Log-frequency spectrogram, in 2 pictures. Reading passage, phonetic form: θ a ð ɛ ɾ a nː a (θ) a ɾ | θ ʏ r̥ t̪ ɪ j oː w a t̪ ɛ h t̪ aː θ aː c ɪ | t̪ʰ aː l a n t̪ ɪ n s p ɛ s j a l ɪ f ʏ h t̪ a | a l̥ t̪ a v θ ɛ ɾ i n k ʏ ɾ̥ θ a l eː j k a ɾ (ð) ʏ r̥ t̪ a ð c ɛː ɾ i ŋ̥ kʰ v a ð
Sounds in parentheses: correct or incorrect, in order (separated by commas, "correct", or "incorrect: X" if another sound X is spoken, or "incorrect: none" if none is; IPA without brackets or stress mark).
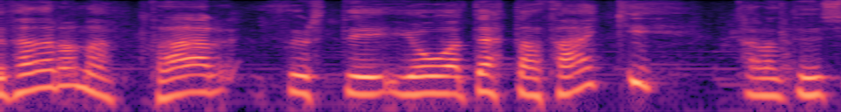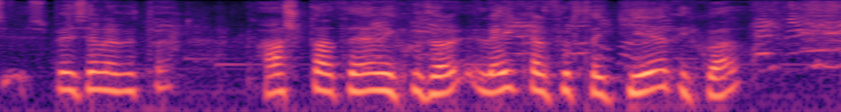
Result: correct, incorrect: θ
